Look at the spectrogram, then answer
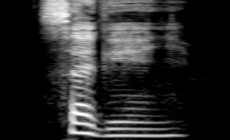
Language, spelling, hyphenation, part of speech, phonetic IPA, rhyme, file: Hungarian, szegény, sze‧gény, adjective / noun, [ˈsɛɡeːɲ], -eːɲ, Hu-szegény.ogg
- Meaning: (adjective) 1. poor (with little or no possessions or money) 2. poor (pitiable, used to express pity or compassion) 3. poor in, low in (deficient in a specified way; in something: -ban/-ben)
